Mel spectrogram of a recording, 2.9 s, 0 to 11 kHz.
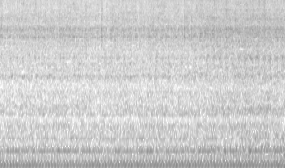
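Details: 1992 VW Corrado 16v 2.0-litre petrol at idle: light, fairly even tick-rattle around four per second over steady idle; small rattle from somewhere, source not pinned down.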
